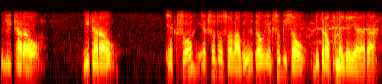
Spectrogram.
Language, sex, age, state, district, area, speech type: Bodo, male, 45-60, Assam, Udalguri, urban, conversation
